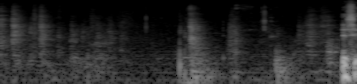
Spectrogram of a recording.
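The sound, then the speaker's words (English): A door swings shut with a low thud, followed by a few scattered clunks and a sharp, louder knock near the end, with faint room noise between. “Our man's just shut the door all the way.”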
